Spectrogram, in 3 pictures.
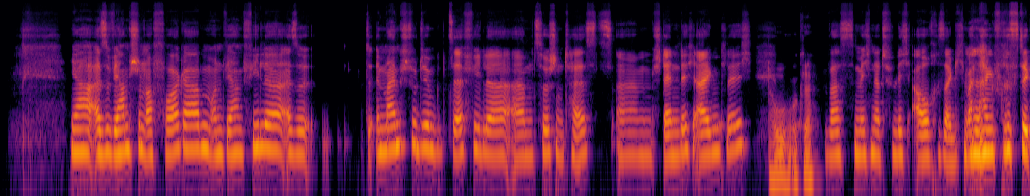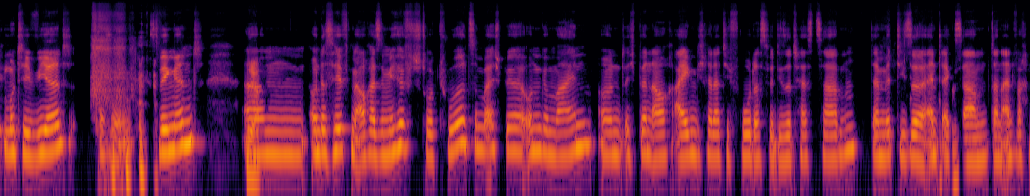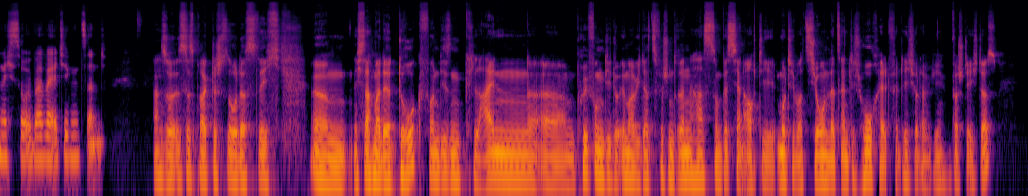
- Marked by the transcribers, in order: laughing while speaking: "langfristig"; chuckle; other background noise
- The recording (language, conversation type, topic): German, podcast, Wie bleibst du langfristig beim Lernen motiviert?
